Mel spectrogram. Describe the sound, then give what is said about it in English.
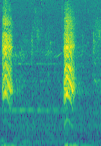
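A crow standing on a nest caws twice, two harsh, raspy calls about a second apart over a quiet background. “A tangle of red tape in a nest. A crow stands on it.”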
